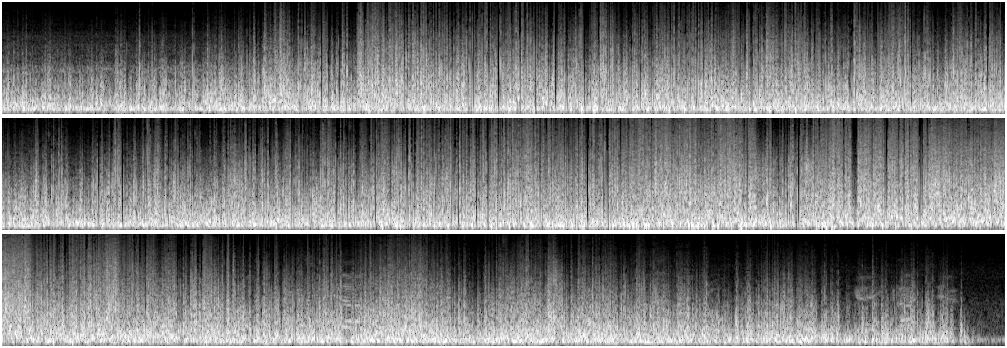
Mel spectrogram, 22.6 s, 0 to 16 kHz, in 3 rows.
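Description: Sea-Doo Speedster 200 twin-engine jet boat running flat out at full throttle, with loud, steady engine, jet-drive and rushing water noise and heavy wind buffeting on the microphone.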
